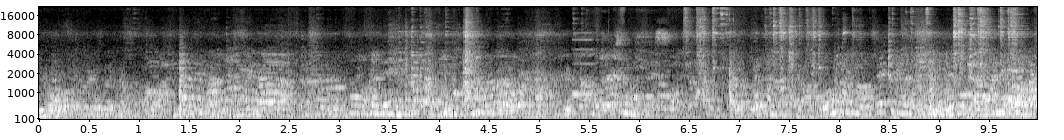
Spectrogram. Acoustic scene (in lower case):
restaurant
